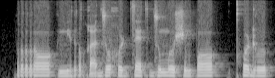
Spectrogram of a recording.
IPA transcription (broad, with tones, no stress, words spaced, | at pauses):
rɔ˥ | mʲo˩˧rqḭ˧d͡zu˥˧χʷi˧˩ɖ t͡sɛː˥˧t͡sd͡zu˥mʊː˥˧ ʃɪ˧mpɔ˥ | kʰo˥˧ɖʊ˧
